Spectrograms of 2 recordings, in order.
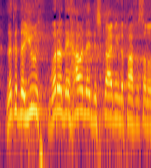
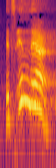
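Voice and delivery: ordinary delivery

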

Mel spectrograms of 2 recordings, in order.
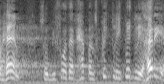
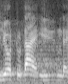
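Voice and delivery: ordinary talk, nothing marked

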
